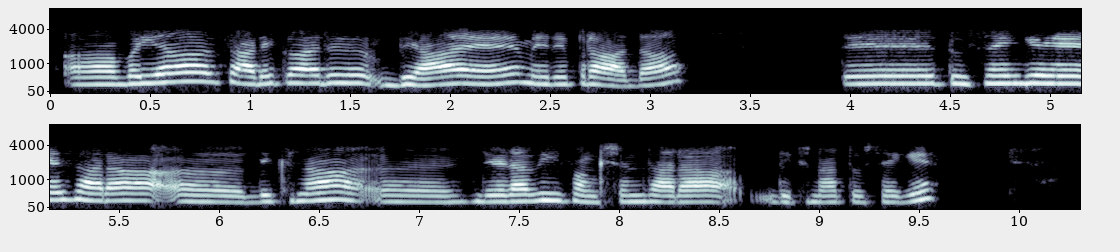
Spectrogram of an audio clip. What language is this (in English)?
Dogri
